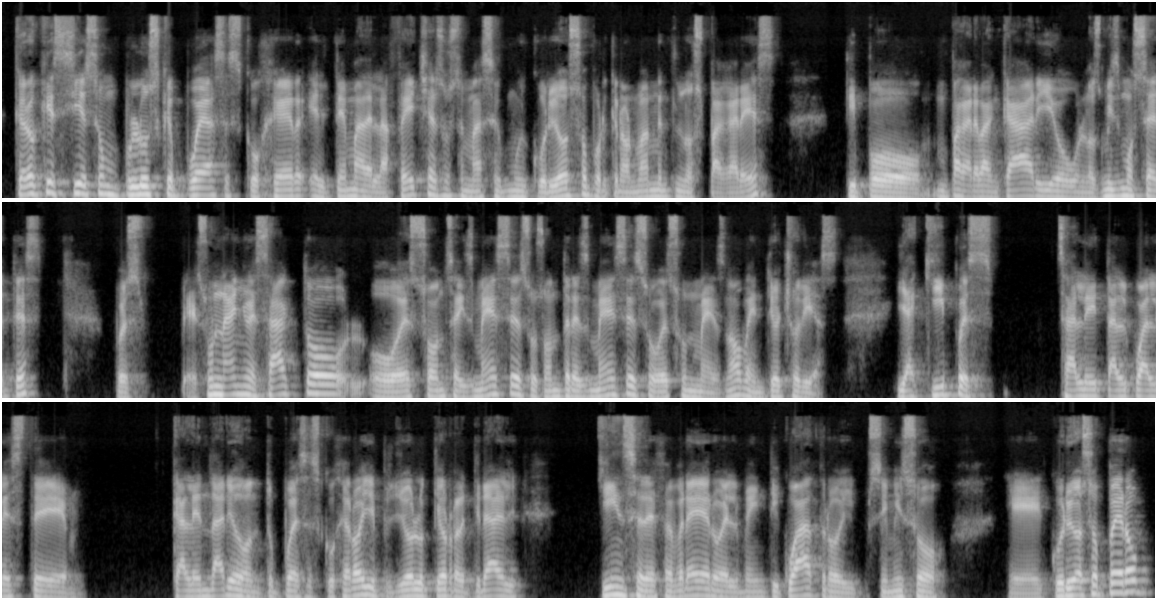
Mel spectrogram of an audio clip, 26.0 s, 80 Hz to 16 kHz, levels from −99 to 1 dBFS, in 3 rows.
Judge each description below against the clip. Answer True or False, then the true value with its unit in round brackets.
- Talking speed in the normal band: False (195 wpm)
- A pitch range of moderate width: True (4.6 semitones)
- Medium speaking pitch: False (115 Hz)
